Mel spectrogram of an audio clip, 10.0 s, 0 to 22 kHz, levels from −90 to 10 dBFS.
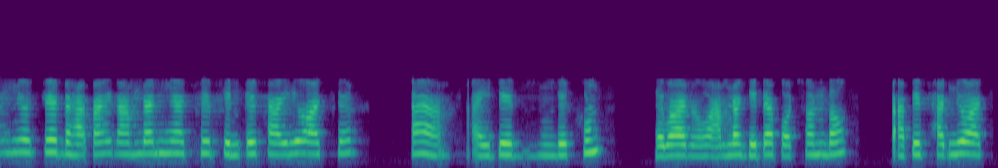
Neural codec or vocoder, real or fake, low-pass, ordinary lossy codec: autoencoder, 22.05 kHz, a latent of 192 numbers a frame, VITS, trained on one speaker; fake; 3.6 kHz; none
